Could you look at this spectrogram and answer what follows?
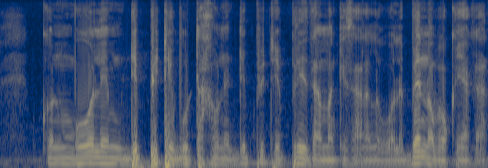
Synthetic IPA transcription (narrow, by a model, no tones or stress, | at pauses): kɔnmbɔːlɛmdepːitebutɐxɐwnɐdepːitepɾezdãmɐŋkisa̰lɐlɐwɔ̰lɐbɛnːɐbɔkːɔjɐkːa̰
